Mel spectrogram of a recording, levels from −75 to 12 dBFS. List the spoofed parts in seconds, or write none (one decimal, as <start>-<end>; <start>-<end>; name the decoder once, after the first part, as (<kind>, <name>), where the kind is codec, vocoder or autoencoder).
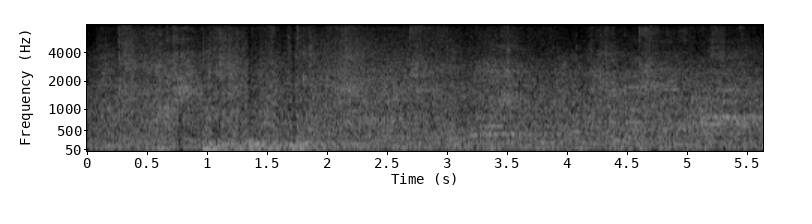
none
